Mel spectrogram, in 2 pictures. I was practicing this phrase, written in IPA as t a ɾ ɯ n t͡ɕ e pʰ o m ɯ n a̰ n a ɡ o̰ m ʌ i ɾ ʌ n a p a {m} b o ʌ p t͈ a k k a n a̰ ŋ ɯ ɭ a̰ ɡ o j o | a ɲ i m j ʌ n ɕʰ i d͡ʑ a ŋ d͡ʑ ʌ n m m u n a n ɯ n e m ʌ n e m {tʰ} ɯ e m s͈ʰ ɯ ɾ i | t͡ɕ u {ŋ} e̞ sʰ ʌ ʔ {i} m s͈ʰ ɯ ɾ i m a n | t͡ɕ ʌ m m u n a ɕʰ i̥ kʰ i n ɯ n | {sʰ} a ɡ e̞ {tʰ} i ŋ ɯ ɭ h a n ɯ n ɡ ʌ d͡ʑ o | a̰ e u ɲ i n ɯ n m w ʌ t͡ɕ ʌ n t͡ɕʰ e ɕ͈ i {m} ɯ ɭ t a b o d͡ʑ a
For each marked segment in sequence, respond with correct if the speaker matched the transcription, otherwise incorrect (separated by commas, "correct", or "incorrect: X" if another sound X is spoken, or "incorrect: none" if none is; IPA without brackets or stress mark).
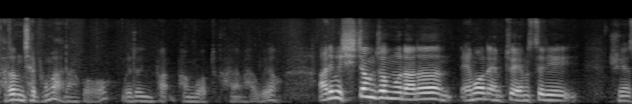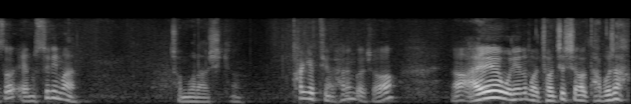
incorrect: ŋ, correct, correct, incorrect: e, incorrect: tʰ, correct, incorrect: ŋ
